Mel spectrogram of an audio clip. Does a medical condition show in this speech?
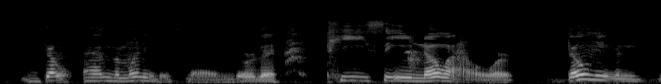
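Yes: cerebral palsy.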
